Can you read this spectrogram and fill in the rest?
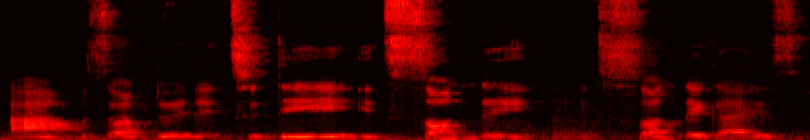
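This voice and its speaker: A woman's voice: sits low, measured pace, a bit bright, slight background noise. A middle-aged woman vlogging from home, talking in a casual, encouraging, preachy way and rambling with restarts. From Jamaica. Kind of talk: casual faith-filled vlog. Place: her home. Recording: echoey room with faint ambience.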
